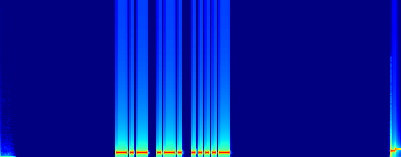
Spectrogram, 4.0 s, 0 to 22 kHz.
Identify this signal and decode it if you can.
Morse code, heard as a keyed tone, about 34 wpm, 700 Hz. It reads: KR4
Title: USA Call Sign Prefixes - 35wpm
